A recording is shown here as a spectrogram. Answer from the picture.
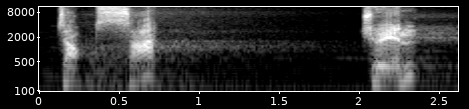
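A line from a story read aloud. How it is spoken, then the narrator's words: Joyful shout. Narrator (Vietnamese): Lâm Phong trên mặt vui mừng, trong miệng quát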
